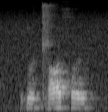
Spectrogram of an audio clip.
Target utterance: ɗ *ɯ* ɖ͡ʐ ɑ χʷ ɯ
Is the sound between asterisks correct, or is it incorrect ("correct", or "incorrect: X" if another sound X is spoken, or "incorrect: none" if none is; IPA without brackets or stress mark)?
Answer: incorrect: u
